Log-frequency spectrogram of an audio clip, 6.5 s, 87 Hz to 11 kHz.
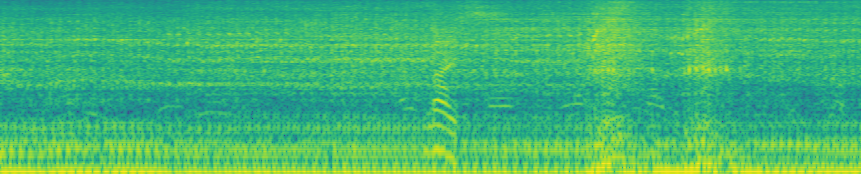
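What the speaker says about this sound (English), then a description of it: "To start the bike, we're going to flip it the ignition on, our run switch." A Royal Enfield Interceptor 650 BS6 twin, fuel-injected and rather quiet, is started and settles into a steady low idle, with people talking nearby and a brief remark partway through.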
